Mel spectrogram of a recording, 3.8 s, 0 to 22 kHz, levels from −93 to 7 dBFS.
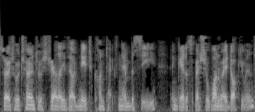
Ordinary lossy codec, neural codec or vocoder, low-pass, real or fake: MP3, 24 kbps; none; 7.2 kHz; real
